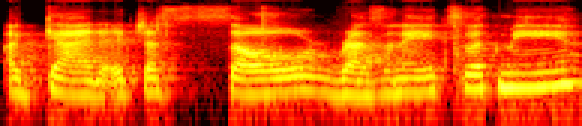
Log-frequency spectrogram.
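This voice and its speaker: An unremarkable speaking voice from a woman, fairly low in pitch, with ordinary pitch variation. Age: 30s. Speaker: podcast co-host. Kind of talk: casual interview conversation.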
